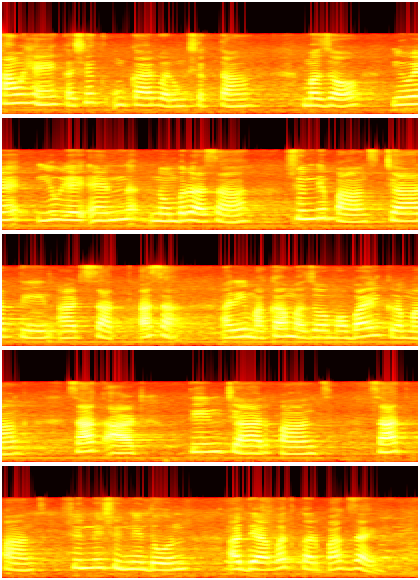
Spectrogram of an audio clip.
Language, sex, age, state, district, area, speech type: Goan Konkani, female, 60+, Goa, Salcete, urban, read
